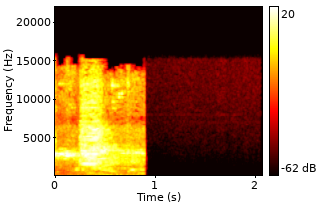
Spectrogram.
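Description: Crowd of people talking with a steady high-pitched tone underneath and a short, louder pitched sound about a third of a second in; the sound cuts off abruptly to dead silence just under a second in.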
